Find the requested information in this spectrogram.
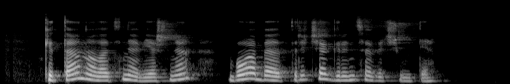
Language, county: Lithuanian, Klaipėda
